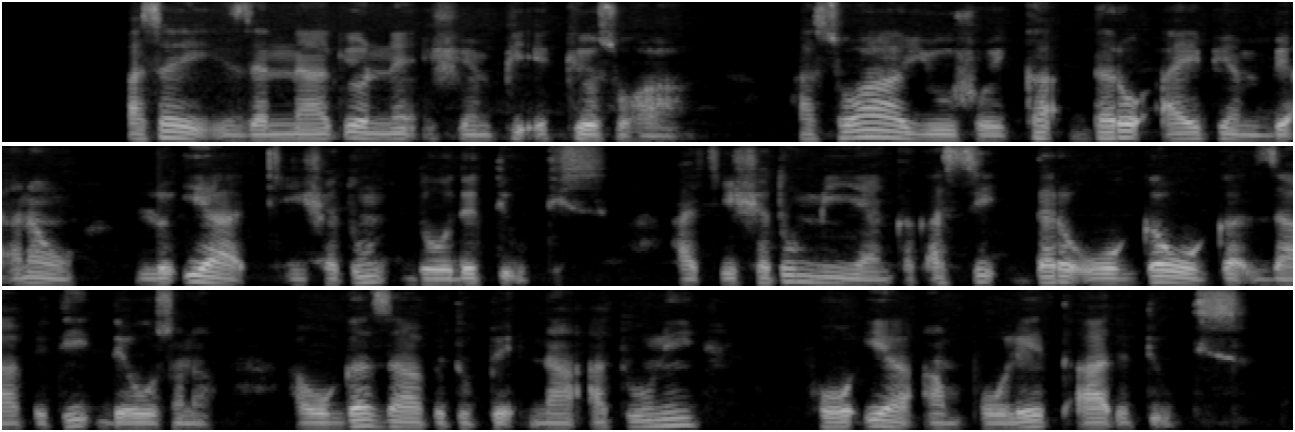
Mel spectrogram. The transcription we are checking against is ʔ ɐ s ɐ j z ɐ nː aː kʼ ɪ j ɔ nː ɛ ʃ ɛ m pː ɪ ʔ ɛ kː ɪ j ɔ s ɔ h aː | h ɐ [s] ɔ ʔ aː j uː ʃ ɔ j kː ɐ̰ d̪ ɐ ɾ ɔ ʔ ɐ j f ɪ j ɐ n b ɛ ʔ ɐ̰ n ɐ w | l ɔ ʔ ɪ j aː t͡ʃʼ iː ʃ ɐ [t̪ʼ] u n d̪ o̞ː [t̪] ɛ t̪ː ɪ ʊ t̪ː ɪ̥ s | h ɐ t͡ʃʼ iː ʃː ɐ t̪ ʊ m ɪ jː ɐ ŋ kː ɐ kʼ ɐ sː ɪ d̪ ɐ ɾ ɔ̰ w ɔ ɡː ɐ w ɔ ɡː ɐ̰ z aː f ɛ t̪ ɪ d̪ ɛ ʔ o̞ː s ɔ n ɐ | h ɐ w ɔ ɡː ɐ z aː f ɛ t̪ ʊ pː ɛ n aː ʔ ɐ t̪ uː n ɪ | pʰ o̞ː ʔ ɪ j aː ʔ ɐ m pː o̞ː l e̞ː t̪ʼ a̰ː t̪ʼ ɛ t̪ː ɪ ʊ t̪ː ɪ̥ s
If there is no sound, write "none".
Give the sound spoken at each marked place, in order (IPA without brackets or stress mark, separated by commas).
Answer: s, t̪, d̪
